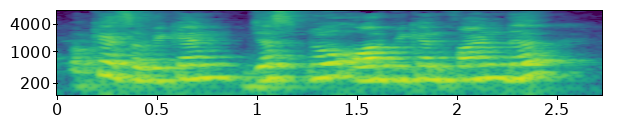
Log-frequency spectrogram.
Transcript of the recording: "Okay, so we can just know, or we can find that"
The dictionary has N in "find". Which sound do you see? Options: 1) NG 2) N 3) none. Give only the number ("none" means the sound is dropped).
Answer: 2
